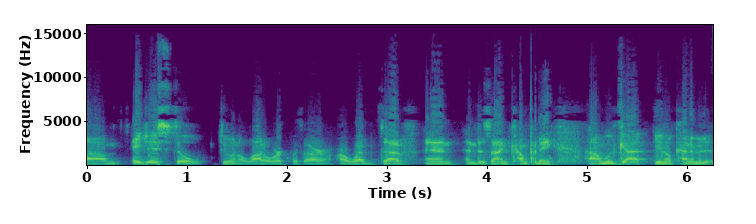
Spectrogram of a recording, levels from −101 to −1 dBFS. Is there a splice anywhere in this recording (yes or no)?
no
